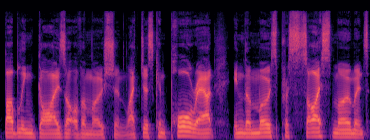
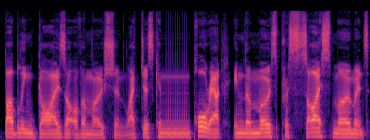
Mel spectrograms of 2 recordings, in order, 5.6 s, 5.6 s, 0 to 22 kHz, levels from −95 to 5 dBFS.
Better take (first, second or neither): first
